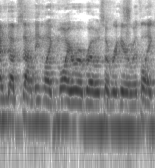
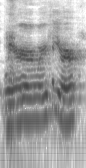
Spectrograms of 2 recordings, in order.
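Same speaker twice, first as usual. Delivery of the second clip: put-on slipped into Minnesota accent; 2 semitones lower, 7 dB quieter, slower than usual. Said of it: "That was my real voice".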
